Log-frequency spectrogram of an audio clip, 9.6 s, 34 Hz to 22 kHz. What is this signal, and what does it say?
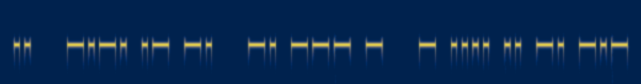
Morse code, heard as a keyed tone, about 15 wpm, 700 Hz. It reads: I CAN NOT THINK
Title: Speed-Racing - Sets of 5 Words 15wpm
